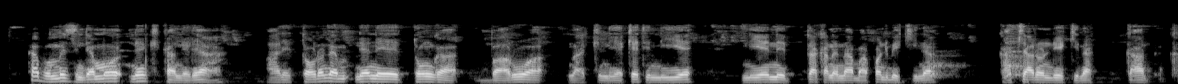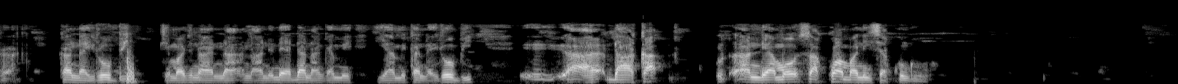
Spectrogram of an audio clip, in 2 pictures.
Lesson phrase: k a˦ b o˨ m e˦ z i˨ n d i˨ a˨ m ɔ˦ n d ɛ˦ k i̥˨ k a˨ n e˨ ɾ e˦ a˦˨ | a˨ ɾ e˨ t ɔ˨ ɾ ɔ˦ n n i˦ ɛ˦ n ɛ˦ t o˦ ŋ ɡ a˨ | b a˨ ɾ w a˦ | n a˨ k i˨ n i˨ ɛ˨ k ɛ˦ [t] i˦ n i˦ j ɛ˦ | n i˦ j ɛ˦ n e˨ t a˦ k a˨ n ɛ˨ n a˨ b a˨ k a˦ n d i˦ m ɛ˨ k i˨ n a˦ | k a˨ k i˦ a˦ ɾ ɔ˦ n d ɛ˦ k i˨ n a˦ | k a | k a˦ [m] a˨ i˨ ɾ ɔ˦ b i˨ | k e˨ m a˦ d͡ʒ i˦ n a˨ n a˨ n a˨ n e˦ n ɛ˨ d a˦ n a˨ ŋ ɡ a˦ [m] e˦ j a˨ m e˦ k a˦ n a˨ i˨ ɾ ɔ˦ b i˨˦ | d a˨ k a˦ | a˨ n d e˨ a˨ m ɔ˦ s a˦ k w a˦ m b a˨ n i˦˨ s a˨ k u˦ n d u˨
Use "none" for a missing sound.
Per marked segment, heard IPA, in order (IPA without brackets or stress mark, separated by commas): t, n, m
